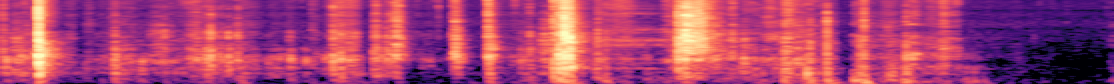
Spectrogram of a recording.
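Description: A cardboard Priority Mail box being opened by hand: a sharp snap just after the start, then scattered scrapes and rustles of the cardboard flaps, with two louder ones about two seconds in.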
